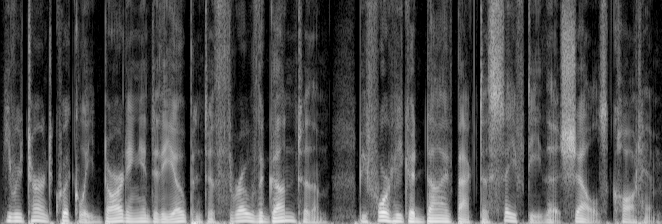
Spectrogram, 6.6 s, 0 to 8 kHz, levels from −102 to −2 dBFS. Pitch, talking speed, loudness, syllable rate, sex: 100 Hz, 215 wpm, -20 LUFS, 5.5 syllables/s, male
